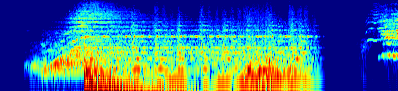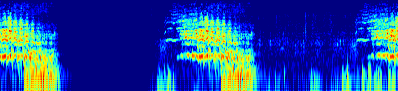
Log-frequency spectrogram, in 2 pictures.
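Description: A horse gives two loud, quavering whinnies after a short burst of music.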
